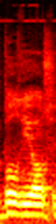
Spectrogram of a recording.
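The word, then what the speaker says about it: Bugliosi: my name is pronounced bullos the g is silent I've told you this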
